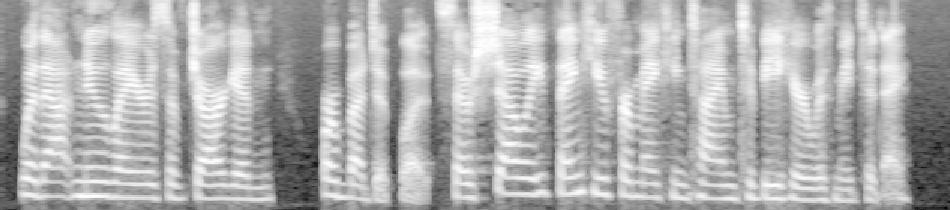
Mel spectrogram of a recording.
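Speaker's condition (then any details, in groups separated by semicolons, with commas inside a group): No condition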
